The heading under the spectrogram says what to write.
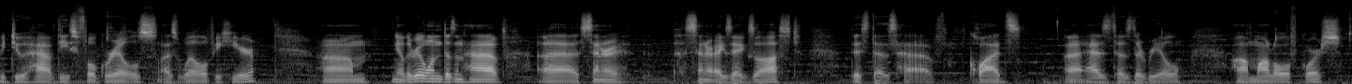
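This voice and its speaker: A fairly slow, monotone delivery with flat intonation, long, frequent pauses and music in the background. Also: man, fairly low pitch for a man. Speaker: toy reviewer. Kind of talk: casual talk to camera. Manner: hesitant, many fillers.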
